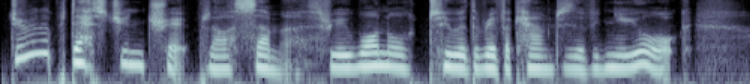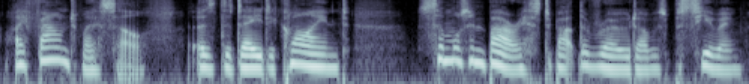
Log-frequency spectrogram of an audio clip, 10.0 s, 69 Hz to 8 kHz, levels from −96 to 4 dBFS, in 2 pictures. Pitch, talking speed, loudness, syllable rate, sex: 190 Hz, 190 wpm, -19 LUFS, 5.6 syllables/s, female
